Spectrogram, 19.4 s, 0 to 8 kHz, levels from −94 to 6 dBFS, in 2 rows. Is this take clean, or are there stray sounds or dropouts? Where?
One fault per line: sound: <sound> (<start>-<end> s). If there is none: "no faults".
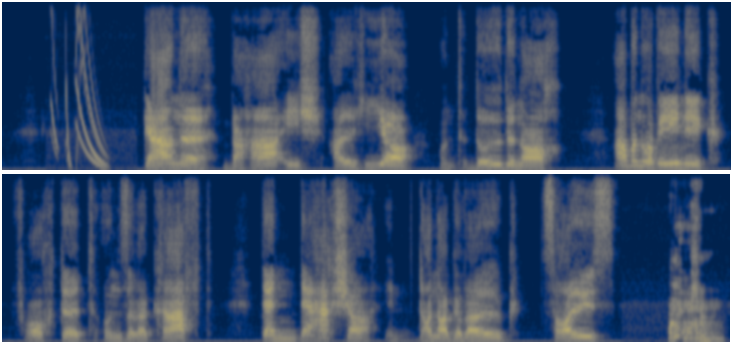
sound: chirp (0.7-1.5 s)
sound: cough (18.6-19.4 s)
